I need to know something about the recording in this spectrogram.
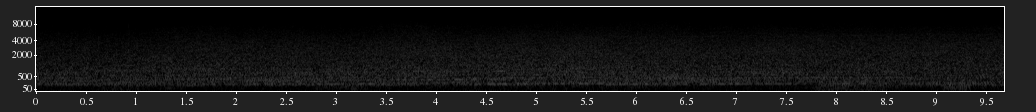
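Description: Race car engines roar steadily at high speed.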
